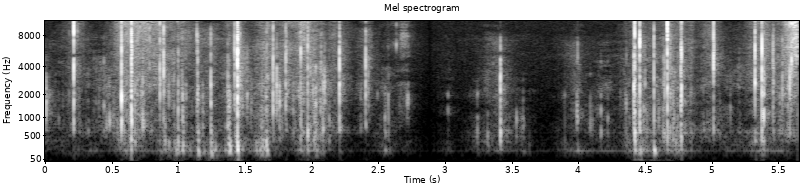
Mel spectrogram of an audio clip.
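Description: A small clear plastic bag full of cotton buds is held in both hands and crinkled and scratched with fingertips and nails. It makes quiet, dense, bright crackling and rustling with sharp little snaps, falls almost silent for about a second midway, then starts crinkling again.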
